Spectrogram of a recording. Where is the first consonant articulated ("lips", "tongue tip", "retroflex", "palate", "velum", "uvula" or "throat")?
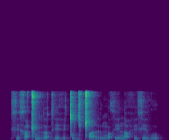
velum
